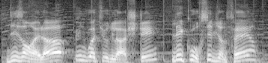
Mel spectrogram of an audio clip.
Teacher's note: l’intonation de phrase est déplacée sur le groupe verbal, afin de bien l’identifier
